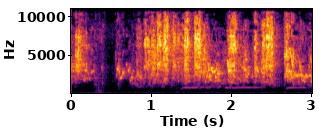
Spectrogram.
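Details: Pet budgies squawk and chirp in bursts of harsh high chatter, while a faint steady low whistle-like tone runs beneath for part of the time.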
